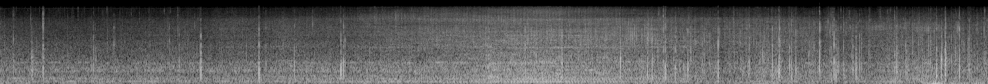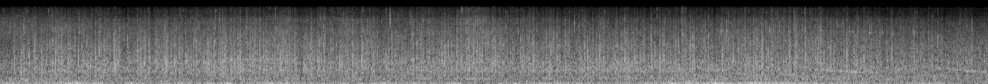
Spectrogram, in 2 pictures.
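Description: Steady heavy rain falling on wet pavement, with many individual drops ticking close by.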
